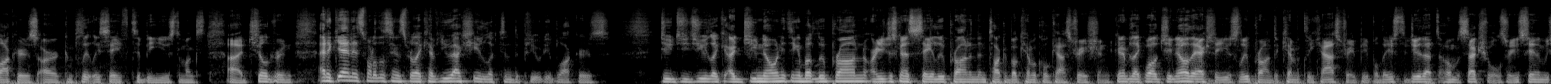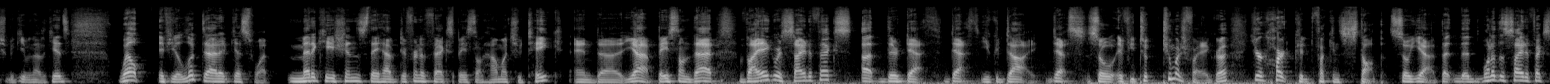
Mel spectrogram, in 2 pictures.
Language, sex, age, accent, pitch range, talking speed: English, male, 30-49, American, 115-140 Hz, 265 wpm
